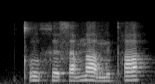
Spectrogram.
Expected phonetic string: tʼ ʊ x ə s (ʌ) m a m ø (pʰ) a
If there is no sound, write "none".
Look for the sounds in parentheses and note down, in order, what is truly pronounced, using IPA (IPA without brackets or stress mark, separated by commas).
a, pʰ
